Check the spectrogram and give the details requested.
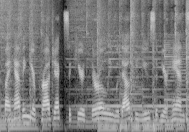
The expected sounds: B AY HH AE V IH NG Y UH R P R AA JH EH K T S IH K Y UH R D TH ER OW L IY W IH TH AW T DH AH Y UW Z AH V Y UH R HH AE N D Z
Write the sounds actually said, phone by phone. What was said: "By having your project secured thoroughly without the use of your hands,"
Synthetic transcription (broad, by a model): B AY HH AE V IH NG Y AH R P R AA JH EH K T S IH K Y UH R D TH ER OW L IY W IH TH AW T DH AH Y UW Z AH V Y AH R HH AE N D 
